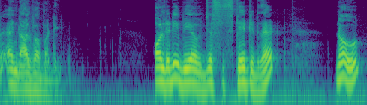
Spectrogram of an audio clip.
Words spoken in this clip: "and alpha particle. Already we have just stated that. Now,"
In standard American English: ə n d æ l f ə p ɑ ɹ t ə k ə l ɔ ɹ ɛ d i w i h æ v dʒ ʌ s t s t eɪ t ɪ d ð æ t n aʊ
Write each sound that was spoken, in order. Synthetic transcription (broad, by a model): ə n d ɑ l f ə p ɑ t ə ə l ɹ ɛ d i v i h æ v dʒ ʌ s t s t eɪ t ɪ d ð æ t n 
